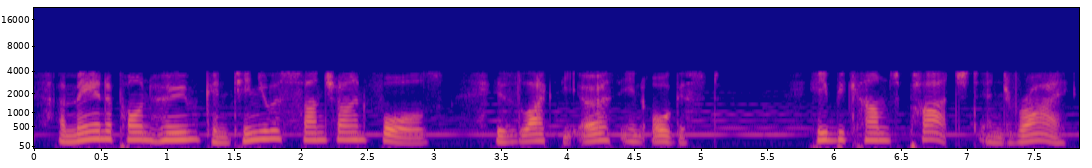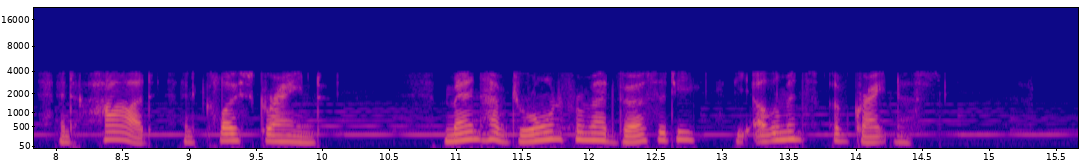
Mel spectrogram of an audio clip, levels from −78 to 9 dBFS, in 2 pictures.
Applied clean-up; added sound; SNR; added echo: none; Piano; 19 dB; none.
